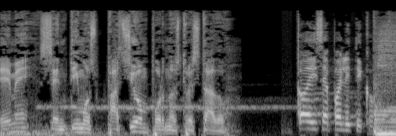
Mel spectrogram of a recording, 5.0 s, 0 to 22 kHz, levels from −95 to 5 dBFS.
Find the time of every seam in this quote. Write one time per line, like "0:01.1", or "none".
0:03.6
